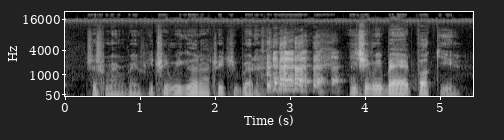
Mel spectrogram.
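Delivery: very low, bass-heavy, put-on seductive voice. Host signing off the show to listeners, in a put-on sexy voice. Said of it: "Let me put on my sexy voice".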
